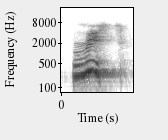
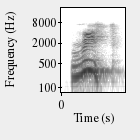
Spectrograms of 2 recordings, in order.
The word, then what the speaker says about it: wrist: We have wrist. Wrist. Wrist. The W in wrist is silent.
